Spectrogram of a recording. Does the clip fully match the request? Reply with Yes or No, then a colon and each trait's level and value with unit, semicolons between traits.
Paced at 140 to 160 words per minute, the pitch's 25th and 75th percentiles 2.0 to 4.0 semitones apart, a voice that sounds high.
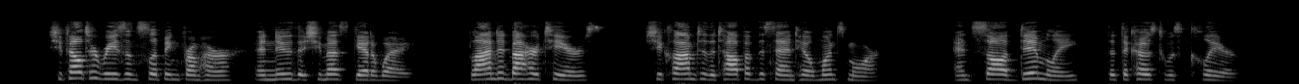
No: average, 170 wpm; average, 2.7 semitones; high, 230 Hz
